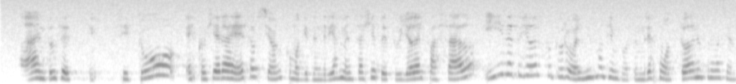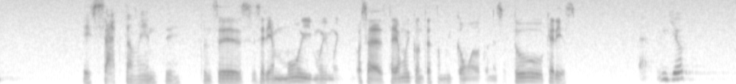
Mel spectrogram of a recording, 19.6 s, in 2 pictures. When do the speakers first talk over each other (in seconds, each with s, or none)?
none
